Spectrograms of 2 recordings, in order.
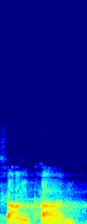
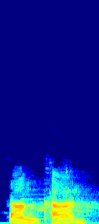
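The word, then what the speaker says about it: saṅkhāra: which is Sankara ties make it a little easier to pronounce and say sang Khan sang Khan but in English books it will be spelled out Sankara sankhara means to form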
